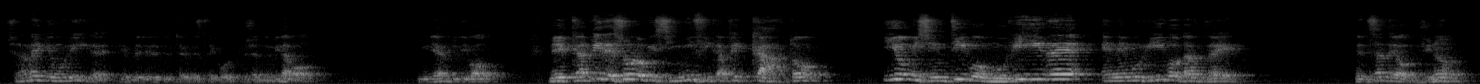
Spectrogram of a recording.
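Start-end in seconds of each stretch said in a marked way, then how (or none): 5.5-12.4 raised, loud declaiming voice; higher-pitched oratorical reading aloud; solemn devotional reading. Acted. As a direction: declaim the sacred text with fervour. Reads devotional text aloud.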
